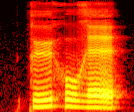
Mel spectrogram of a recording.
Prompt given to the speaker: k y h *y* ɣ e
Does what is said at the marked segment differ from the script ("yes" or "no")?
yes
